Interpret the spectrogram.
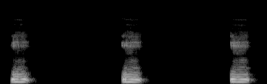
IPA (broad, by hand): N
